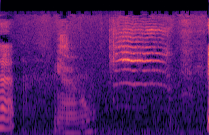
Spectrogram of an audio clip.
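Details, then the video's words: Kitten giving a high, thin, steady meow of about half a second, preceded by a lower, falling meow in a human voice and followed by a sharp click. "Kitten Meowing"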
